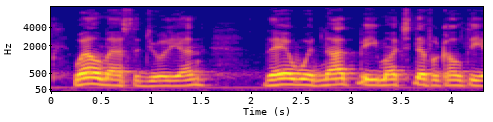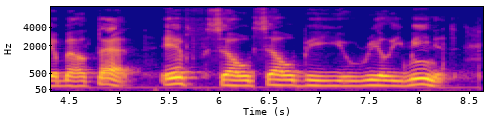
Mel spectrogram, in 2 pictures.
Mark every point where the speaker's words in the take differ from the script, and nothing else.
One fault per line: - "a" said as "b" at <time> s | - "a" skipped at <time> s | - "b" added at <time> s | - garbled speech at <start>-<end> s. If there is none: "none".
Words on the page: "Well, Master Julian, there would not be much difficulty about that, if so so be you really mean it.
none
